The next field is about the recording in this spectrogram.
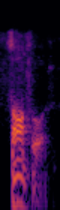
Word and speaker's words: Zandvoort: Can you pronounce it in Dutch? – What, Zandvoort? – Yeah, there you go. Zandvoort.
